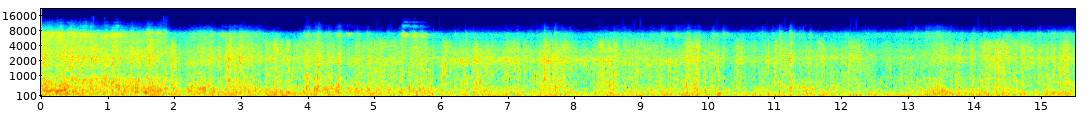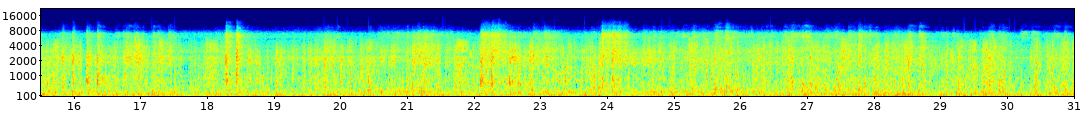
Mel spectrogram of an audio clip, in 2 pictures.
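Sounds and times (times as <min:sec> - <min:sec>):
rushing air: 0:00.0 - 0:31.0
train wheels rumbling on rail: 0:00.0 - 0:31.0
wheels clicking over rail joints: 0:13.2 - 0:31.0.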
